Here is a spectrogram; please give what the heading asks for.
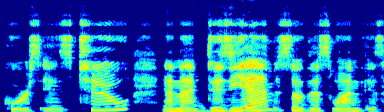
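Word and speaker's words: deuxième: pronounce it d but because we're kind of linking that x with that i we get a little bit of a z sound so once again jizzy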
